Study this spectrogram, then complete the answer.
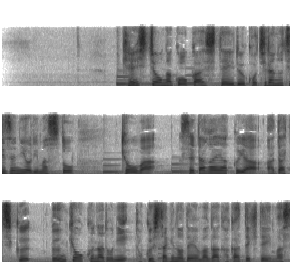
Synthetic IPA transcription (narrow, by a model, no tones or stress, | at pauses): ke̞ːɕi̥t͡ɕo̞ːɡako̞ːkaiɕi̥t̪e̞iɾɯ̟ko̞t͡ɕiɾano̞t͡ɕizɨɲ̟ijo̞ɾʲimasɨ̥t̪o̞kʲo̞ːβase̞t̪aɡajakɯ̟jaːd̪at͡ɕi̥kɯ̟ | bɯ̟̃ŋkʲo̞ːkɯ̟nad̪o̞ɲ̟it̪o̞kɯ̟ɕi̥saɡʲino̞d̪ẽ̞ɰ̃βaɡakakat̪ːe̞kʲi̥t̪e̞imasɨ̥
